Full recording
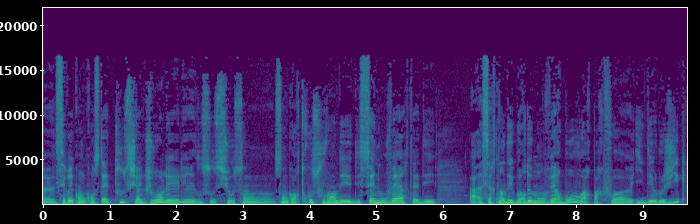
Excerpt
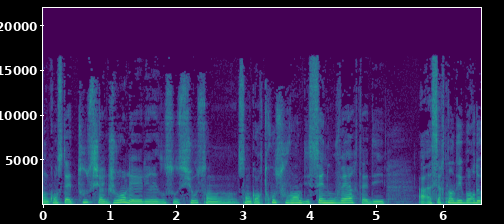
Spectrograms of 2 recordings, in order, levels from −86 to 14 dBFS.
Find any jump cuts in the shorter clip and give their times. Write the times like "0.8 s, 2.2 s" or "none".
3.9 s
